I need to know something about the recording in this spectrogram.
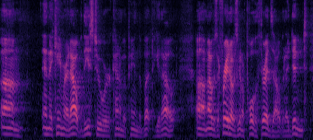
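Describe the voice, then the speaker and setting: A man's voice: medium pitch, fast. A man giving a casual how-to while he works, thinking aloud with some hesitation. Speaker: car mechanic hobbyist, channel host. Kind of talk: casual hands-on how-to narration while working. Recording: noisy room, voice drifting off mic.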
